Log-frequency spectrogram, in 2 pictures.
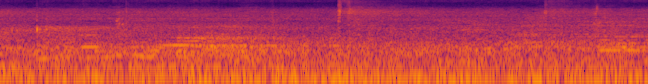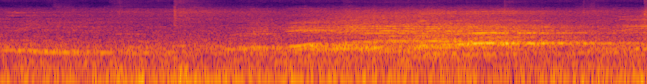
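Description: People chatter in a large echoing hall.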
